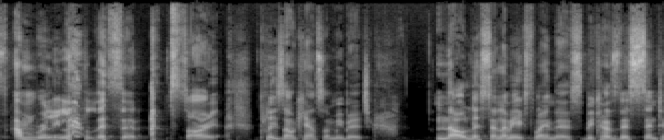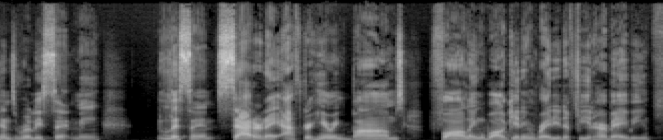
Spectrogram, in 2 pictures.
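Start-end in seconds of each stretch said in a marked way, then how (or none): 0.1-3.7 giggly, laughing through the words, pitched up. Apologizing for laughing while reading a news headline, laughing while talking. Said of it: "I'm not laughing at this".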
